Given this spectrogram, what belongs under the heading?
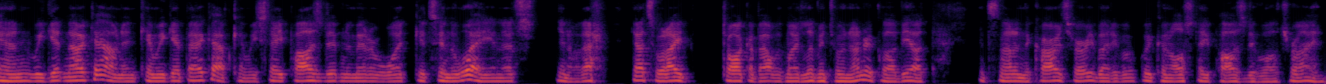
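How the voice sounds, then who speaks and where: A man speaks at a fairly quick pace in an ordinary speaking voice of medium pitch. The background is quiet. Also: fairly even intonation. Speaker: podcast host. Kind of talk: interview conversation.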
